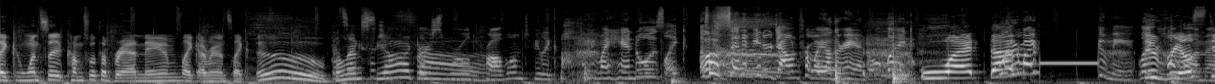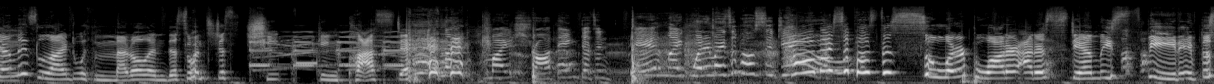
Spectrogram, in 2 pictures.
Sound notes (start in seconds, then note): 16.2 laughs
